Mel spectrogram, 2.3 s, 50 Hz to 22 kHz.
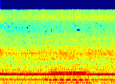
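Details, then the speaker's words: Mercedes C200 after replacing the power steering pump, whose bearing had growled and made steering heavy: engine runs smooth with only a faint steady hum and no pump groan; steering now light and normal. "Ini sudah halus, sudah lagi sudah ada suara-suara bunyi lagi guys. Aman guys, sudah mantap."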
